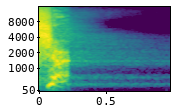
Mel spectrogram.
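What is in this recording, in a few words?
Spanish attack light voice; bloom minigame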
